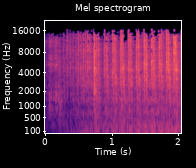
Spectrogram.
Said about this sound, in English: This 1947 Ford tractor is the same age as its owner, Rob Fleming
